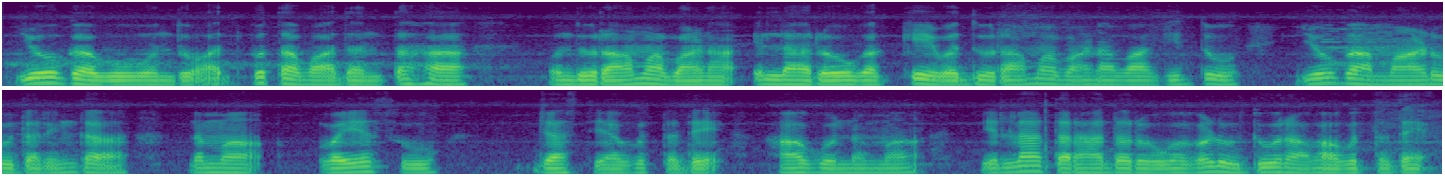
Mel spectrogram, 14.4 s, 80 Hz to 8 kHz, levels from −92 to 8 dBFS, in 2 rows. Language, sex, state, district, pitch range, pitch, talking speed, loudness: Kannada, male, Karnataka, Shimoga, 110-120 Hz, 115 Hz, 120 wpm, -18 LUFS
